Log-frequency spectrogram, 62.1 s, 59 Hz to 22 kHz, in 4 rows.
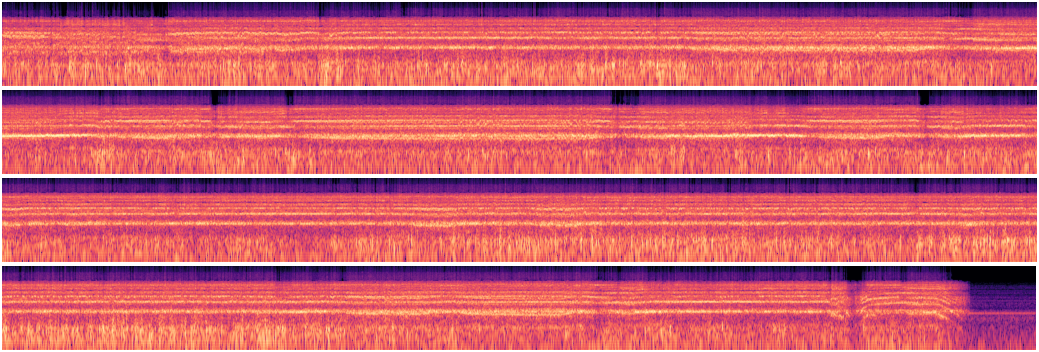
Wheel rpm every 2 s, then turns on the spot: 160, 190, 210, 230, 230, 220, 210, 210, 220, 210, 210, 210, 210, 220, 220, 220, 230, 230, 230, 230, 230, 230, 230, 230, 230, 230, 220, 220, 230, 160, 140.
none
